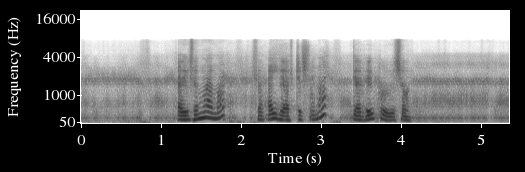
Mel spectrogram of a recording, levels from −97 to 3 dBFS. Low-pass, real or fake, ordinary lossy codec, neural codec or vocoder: none; fake; none; codec, 16 kHz, 0.5 kbps, FreqCodec, smaller model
